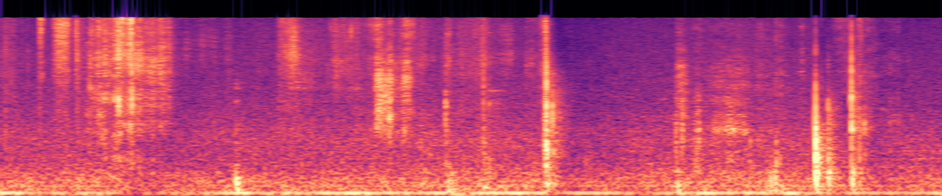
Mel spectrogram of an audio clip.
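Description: Light rustles and scattered sharp clicks of masking tape being pressed onto leather and trimmed by hand at a workbench.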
